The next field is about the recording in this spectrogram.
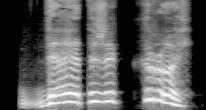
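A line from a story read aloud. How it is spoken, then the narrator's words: Hoarse exclamation. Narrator (Russian): вырвался у Ярослава хриплый возглас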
